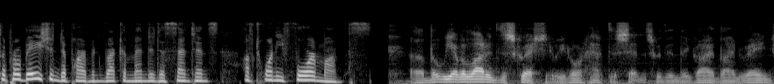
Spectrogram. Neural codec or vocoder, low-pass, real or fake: none; 7.2 kHz; real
